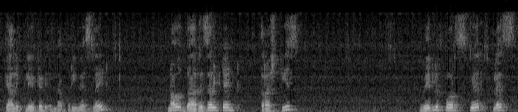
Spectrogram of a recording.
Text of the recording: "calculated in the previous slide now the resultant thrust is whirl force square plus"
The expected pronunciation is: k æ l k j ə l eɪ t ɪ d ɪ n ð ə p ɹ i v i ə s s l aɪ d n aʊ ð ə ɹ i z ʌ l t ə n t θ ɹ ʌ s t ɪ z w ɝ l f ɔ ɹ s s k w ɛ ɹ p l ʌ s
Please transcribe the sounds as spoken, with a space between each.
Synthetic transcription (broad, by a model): k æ l k j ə l eɪ t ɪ d ɪ n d ə p ɹ i v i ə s s l aɪ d n aʊ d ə ɹ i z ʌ l t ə n t t ɹ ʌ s t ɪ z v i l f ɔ ɹ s s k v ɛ ɹ p l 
